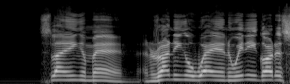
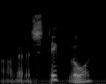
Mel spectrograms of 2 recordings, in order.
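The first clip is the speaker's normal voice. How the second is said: sheepish whisper; 7 semitones lower, 18 dB quieter, faster than usual. Retold or imitated. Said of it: "Moses' small reply".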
